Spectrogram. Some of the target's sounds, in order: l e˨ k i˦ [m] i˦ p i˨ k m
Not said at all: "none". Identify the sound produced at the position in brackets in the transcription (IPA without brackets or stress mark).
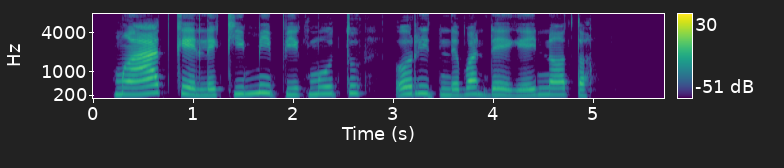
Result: m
